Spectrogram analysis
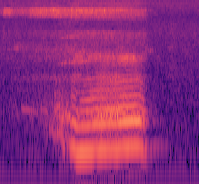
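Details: Snoring pug asleep: a single short, whistling, nasal snort-snore lasting under a second.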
